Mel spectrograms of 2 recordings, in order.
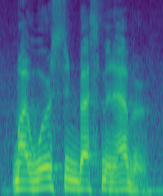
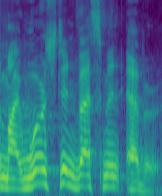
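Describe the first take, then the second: First: It is said in an ordinary, casual speaking voice. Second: It is said in a polished radio announcer voice.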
